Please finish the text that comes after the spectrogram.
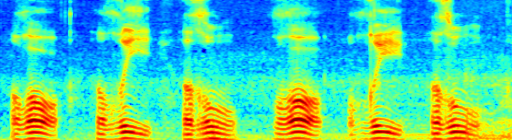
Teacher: Berarti dia masuk ke jahar. Tidak mengeluarkan nafas. Gho, ghi, ghu, gho, ghi, ghu.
